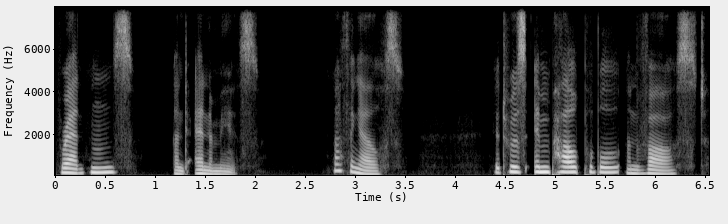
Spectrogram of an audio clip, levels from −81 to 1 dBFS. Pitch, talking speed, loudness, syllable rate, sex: 200 Hz, 80 wpm, -18 LUFS, 3.9 syllables/s, female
